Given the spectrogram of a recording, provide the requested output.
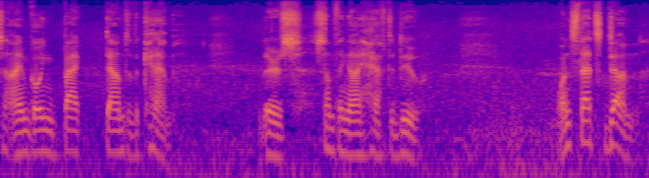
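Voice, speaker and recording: A man's voice: mid-range voice, a little hiss or hum, close to an everyday voice. An actor playing an anxious, earnest young man in a radio drama, hesitant in his delivery, with faint ambience behind him.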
